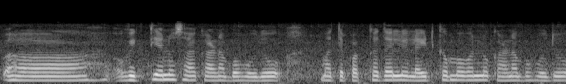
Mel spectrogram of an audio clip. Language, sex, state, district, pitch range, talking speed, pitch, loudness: Kannada, female, Karnataka, Bangalore, 185-200 Hz, 95 wpm, 190 Hz, -16 LUFS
